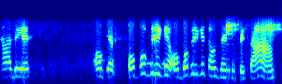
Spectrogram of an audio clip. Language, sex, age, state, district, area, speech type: Kannada, female, 18-30, Karnataka, Chitradurga, rural, conversation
